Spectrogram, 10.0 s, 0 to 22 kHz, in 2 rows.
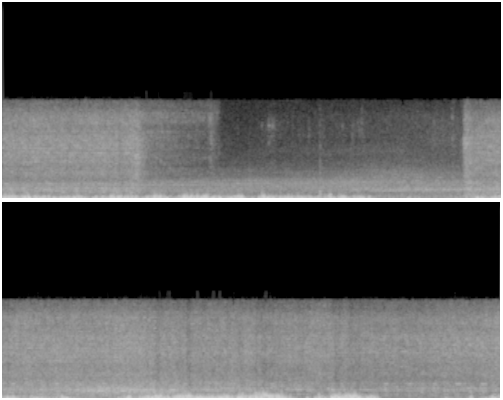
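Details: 2017 Kia Optima 2.4, burning a quart of oil every 825 miles, first start after a Berryman B12 and Liquid Moly flush soak to unstick the oil rings; long spells of starter churning, about three turns a second, with hissing between, a hard start.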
